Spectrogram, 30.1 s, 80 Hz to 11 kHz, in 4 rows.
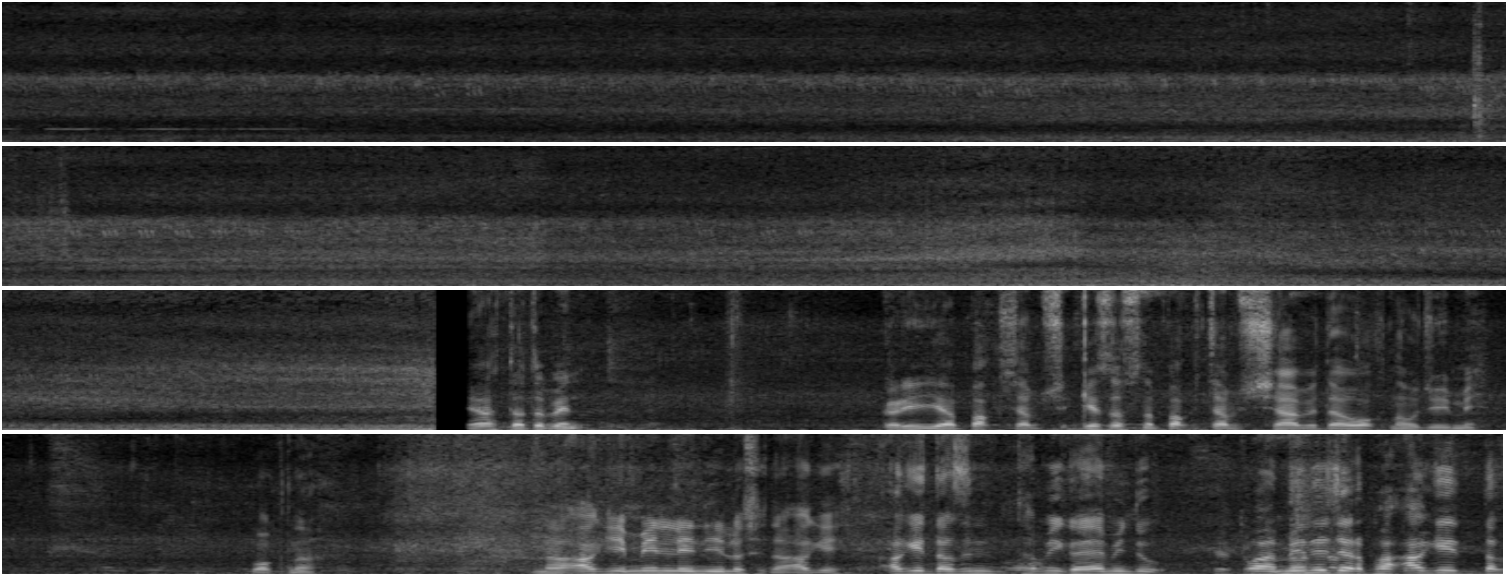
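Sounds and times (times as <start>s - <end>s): vehicle engine: 0.0s - 17.2s
road noise: 0.0s - 30.0s.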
